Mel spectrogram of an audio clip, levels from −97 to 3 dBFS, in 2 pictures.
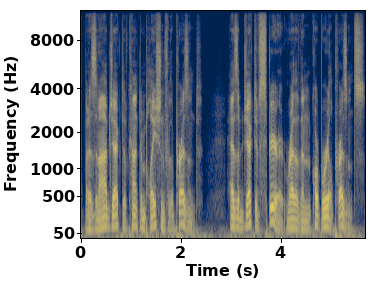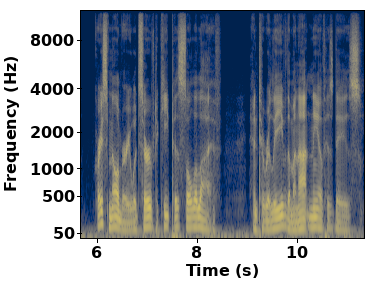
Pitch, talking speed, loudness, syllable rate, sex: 90 Hz, 175 wpm, -20 LUFS, 5.9 syllables/s, male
